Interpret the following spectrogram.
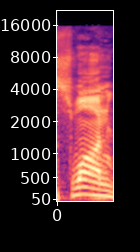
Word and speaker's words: Swon: some of them and it's the swan Brothers today which by the way is w n if you're going to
